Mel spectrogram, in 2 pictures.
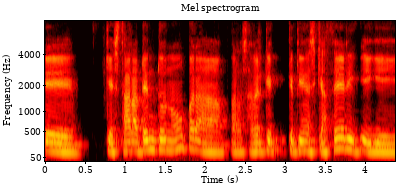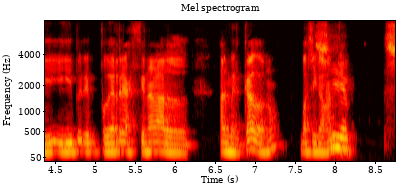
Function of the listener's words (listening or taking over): taking over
